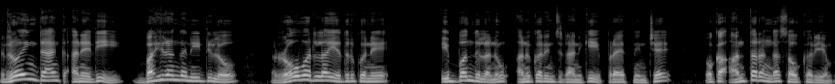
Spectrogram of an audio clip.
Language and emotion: Telugu, neutral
